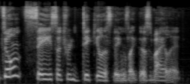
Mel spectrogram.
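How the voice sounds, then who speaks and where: A woman's voice: mid-range voice, sing-song, normal speed, creaky, dry recording, pitched below the performer's own voice. A woman voicing a spoiled, vain younger sister who boasts and taunts indignantly in a voiced story. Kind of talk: voiced text story dialogue.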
